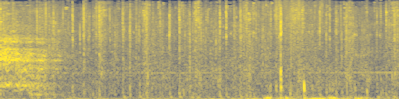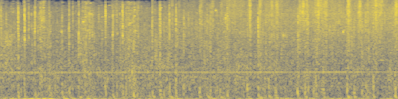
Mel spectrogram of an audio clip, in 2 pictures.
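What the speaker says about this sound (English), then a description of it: "That's my horse." A horse in the video game Ghost of Tsushima trots with a steady clip-clop of hooves and gives a clear neigh partway through, heard alone at moderate volume.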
